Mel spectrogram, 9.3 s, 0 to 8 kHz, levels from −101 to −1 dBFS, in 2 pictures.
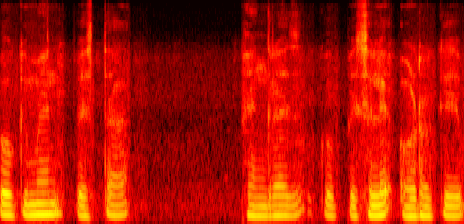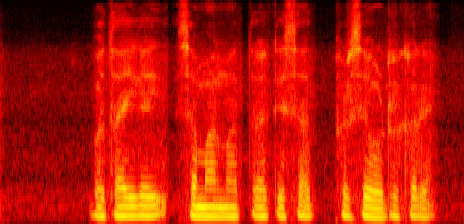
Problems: none marked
